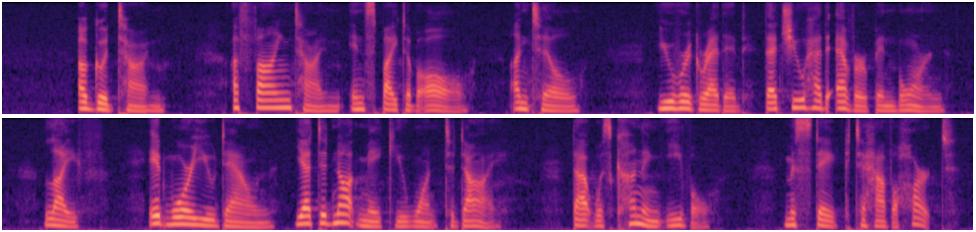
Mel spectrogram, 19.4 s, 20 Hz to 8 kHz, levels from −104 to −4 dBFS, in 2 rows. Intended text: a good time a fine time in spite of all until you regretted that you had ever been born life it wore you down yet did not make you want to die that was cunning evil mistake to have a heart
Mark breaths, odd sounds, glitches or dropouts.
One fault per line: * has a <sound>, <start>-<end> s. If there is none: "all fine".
all fine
